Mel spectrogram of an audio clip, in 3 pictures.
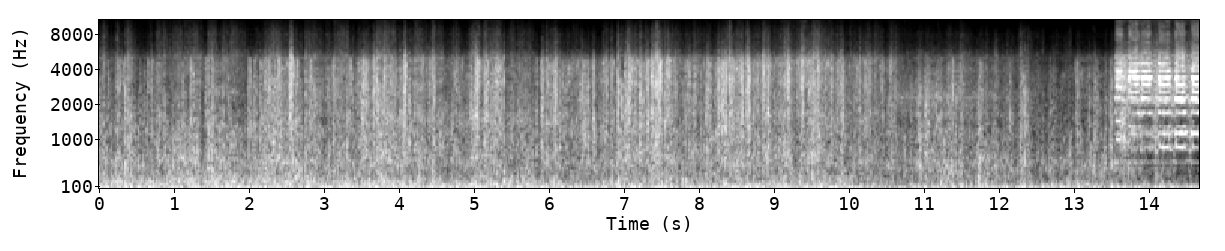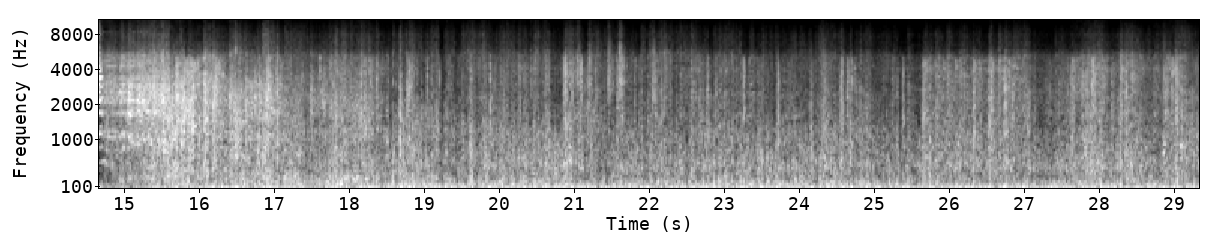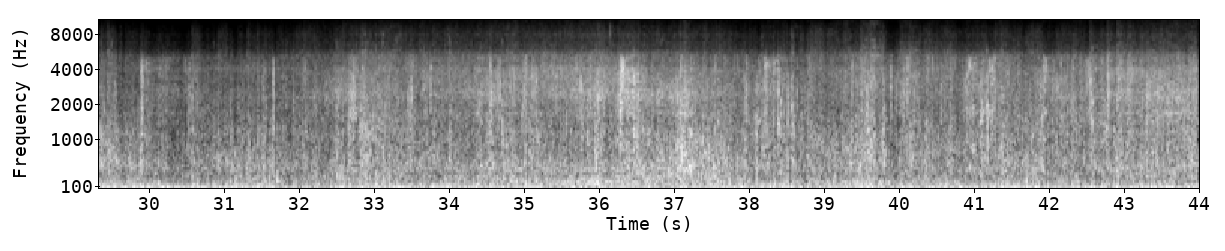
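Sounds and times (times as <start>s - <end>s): train running rumble: 0.0s - 44.0s
wind noise: 0.0s - 44.0s
train horn blast: 13.5s - 15.7s.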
